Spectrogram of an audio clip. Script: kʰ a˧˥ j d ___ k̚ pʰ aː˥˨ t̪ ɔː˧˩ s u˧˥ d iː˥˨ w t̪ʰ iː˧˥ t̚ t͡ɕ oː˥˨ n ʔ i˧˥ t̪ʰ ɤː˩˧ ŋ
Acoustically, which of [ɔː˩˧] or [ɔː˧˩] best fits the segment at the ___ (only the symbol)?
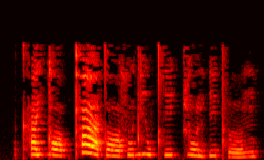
ɔː˧˩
